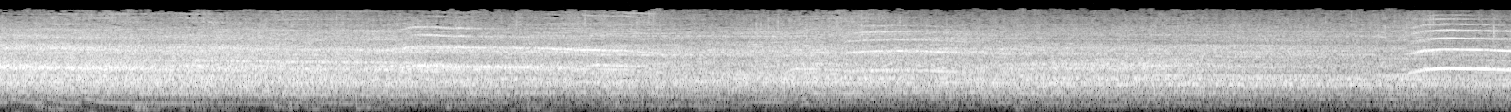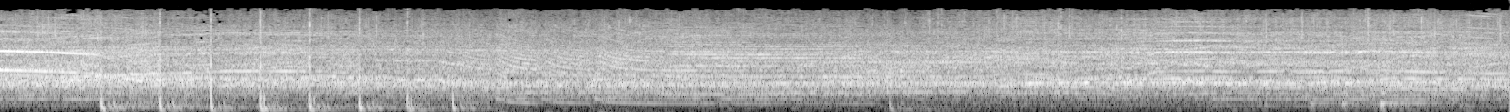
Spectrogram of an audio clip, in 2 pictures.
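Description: A large crowd at the Splash festival cheers and shouts continuously, with whoops and screams rising over a dense roar, plus a burst of rapid clapping midway, all loud and reverberant.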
